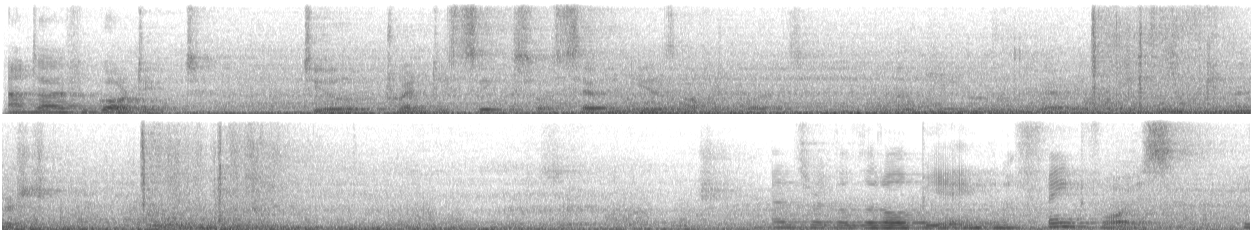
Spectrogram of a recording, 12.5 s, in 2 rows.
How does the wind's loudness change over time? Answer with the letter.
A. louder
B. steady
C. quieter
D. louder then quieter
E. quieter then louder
D.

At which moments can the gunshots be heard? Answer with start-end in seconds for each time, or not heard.
5.0-8.2.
